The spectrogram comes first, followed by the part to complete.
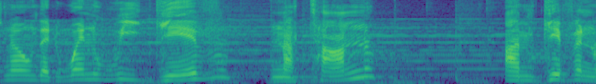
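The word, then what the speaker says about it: נתן: You know the name Nathan? Nathan in Hebrew is Natan.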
